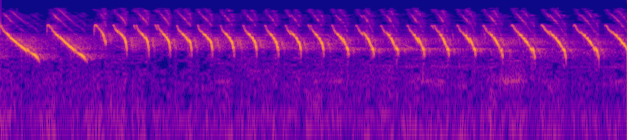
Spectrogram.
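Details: Singing canary, recorded to rouse canaries and teach them to sing: quick, even train of high downward-sweeping whistled notes, about seven per second.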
